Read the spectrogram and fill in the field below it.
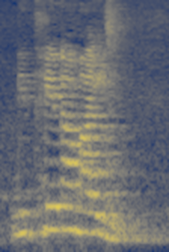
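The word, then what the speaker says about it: methanamine: Let's see, अगर हमारे पास है CH3 NH2, the root word over here meth, ane, e खा लिया, amine, methenamine. This is how you pronounce it, methenamine.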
